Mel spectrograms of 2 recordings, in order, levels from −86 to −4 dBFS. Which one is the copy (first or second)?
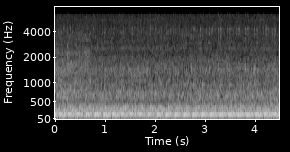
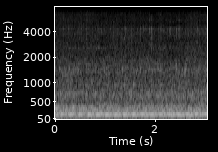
second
